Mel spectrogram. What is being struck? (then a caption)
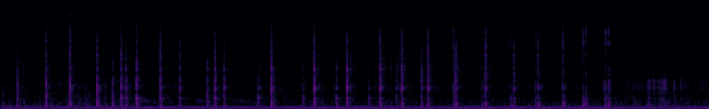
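Plastic game cartridge. Fingernails tap and scratch over the ridges of a plastic Tetris Game Boy cartridge, giving a quick, steady run of crisp, dry clicks with bright edges. Each click dies away almost at once over a faint, constant low hum.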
